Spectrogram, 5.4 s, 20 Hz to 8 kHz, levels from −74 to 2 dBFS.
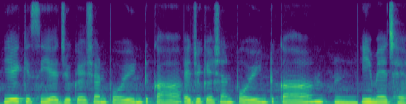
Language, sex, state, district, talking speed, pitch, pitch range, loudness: Hindi, female, Bihar, Sitamarhi, 120 wpm, 215 Hz, 205-220 Hz, -15 LUFS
